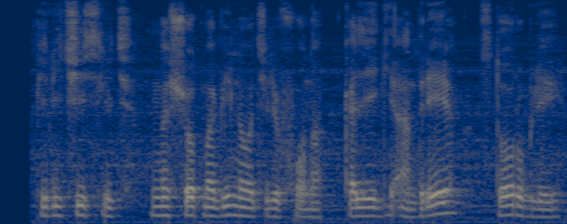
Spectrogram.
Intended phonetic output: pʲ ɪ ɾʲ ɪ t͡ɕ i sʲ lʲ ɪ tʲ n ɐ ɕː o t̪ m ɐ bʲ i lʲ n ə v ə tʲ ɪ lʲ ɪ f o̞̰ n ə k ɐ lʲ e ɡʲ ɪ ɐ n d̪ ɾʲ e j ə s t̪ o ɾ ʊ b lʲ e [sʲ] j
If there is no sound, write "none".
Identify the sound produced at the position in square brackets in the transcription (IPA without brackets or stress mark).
none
